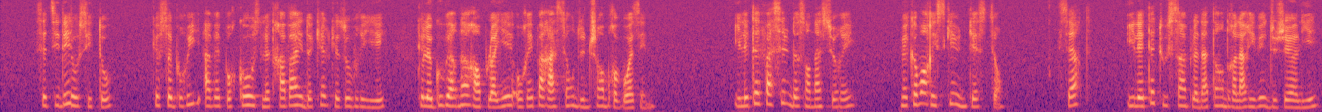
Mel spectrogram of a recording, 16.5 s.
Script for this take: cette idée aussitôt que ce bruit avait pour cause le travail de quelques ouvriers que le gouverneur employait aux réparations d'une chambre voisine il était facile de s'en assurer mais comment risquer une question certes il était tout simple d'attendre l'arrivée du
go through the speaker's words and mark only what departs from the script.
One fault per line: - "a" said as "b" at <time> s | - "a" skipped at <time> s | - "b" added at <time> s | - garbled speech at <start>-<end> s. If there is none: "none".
none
